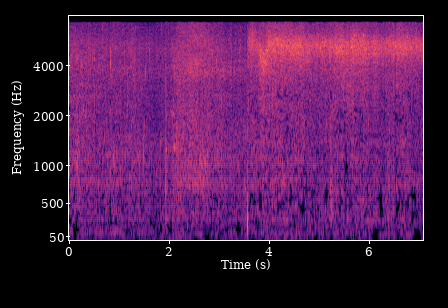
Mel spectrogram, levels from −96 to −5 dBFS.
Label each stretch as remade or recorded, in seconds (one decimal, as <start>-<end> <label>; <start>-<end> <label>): 0.0-2.2 recorded; 2.2-2.8 remade; 2.8-7.1 recorded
